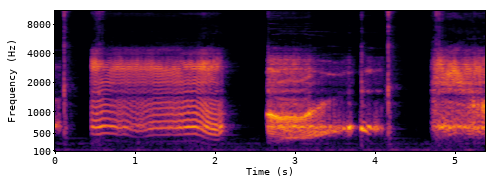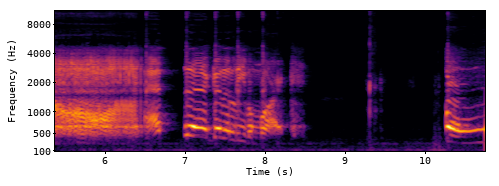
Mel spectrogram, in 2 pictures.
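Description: Gemmy Animated Fart Guy novelty figure playing its recorded routine through its small speaker: three long fart sounds one after another, then a few shorter sounds that stop a second or so before the end.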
